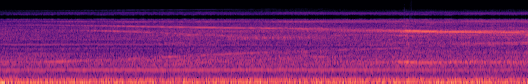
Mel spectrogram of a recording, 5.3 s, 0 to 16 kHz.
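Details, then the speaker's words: WLtoys V950 RC helicopter spinning up in 3D mode: a high electric whine with tones sliding upward and no steady drive note as the motor spins freely; stripped main gear. "doesn't sound right right something's I think we stripped the gear"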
